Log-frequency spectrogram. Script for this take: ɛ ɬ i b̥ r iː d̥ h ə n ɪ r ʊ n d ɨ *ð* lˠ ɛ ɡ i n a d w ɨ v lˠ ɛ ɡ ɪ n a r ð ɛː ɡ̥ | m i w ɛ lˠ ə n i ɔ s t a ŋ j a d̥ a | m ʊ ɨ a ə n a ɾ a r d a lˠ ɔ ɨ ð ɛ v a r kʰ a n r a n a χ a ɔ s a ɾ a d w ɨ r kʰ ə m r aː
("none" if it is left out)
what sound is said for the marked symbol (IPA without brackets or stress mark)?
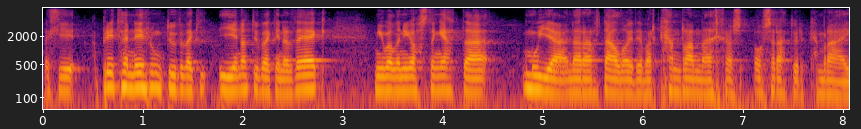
v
